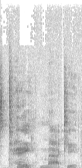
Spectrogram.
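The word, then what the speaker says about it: temaki: I just noticed something while I was editing this is that I mispronounced what the hand roll is. The hand roll is te-maki because tekamaki, if I remember correctly, is tuna. Teka is tuna.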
